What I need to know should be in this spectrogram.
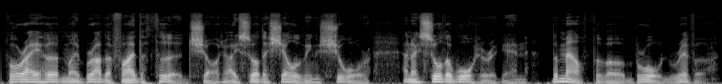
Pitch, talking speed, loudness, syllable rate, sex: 95 Hz, 215 wpm, -20 LUFS, 5.2 syllables/s, male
